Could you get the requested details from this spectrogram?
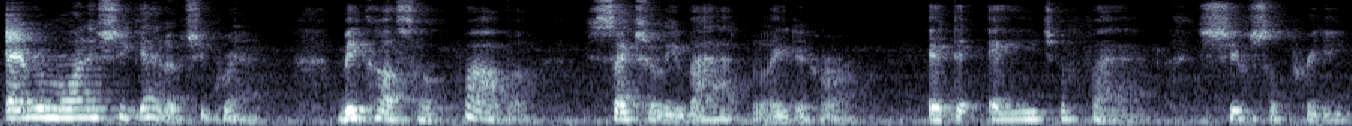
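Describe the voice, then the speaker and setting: A woman's voice: deep voice, measured pace, creaky, a little mellow, a little hiss or hum. A woman host telling an emphatic, repetitive testimony in a preacher-like way. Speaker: host and mentor. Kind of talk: spoken testimony. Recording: echoey room from a distance.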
